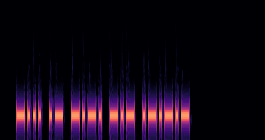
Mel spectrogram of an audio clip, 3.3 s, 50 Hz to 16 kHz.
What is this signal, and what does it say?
Morse code, heard as a keyed tone, about 36 wpm, 700 Hz. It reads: BACK.
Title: 3x Word-Spacing - Sentences from Top 300 Words - 35wpm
